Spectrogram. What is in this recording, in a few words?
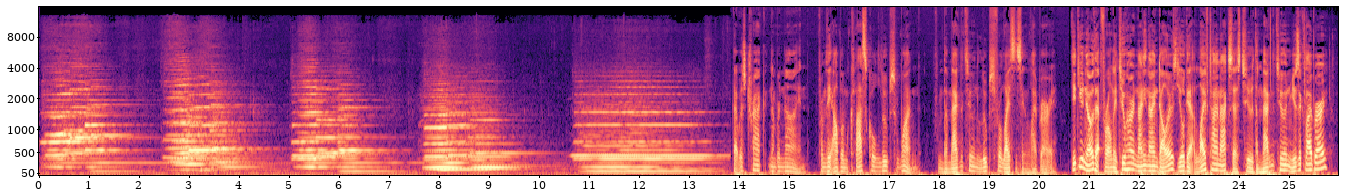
american baroque spoken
